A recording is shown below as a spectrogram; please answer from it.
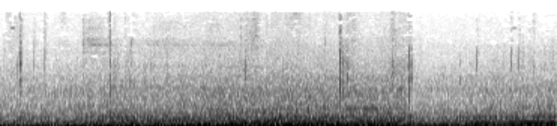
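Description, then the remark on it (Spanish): A three-cylinder car engine drones steadily while driving, a loud low rumble with faint road noise and occasional light ticks over about five seconds, with no one talking. “Sí, lo que veo que en este tipo de coches de tres cilindros, por lo menos en esto, el conducir con reduciendo con el motor lo veo más complicado.”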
